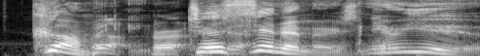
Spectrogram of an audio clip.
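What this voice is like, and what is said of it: Over-the-top movie trailer voice. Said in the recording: “over-the-top trailer voice.”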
